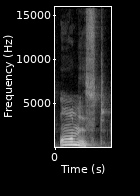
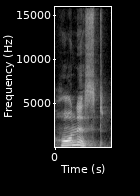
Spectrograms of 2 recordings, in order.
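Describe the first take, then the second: First: The word starts with a vowel sound. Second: The word starts with a sounded h. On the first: The speaker calls it right. "It's honest. So it's starting with the vowel sound of O" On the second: The speaker calls it wrong. "It's not honest"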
